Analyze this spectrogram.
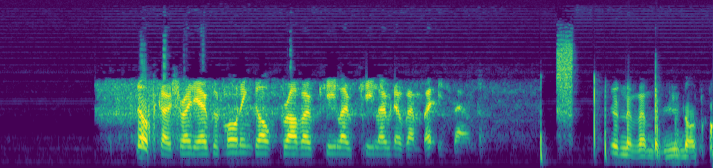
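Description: A woman speaks with animation through a headset intercom.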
